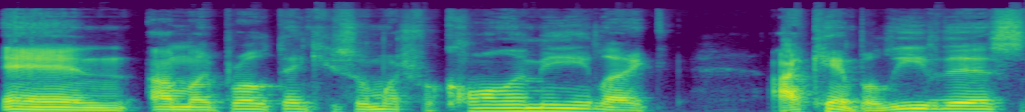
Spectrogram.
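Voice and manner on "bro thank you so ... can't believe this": put-on tearful voice, quieter. Retelling thanking the caller on the phone, retelling crying on the phone. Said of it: "I'm in tears, I'm crying".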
